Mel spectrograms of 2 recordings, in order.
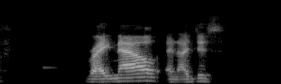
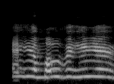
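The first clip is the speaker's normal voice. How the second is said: very high, little craving voice, tempting. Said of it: "it was like that little voice".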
